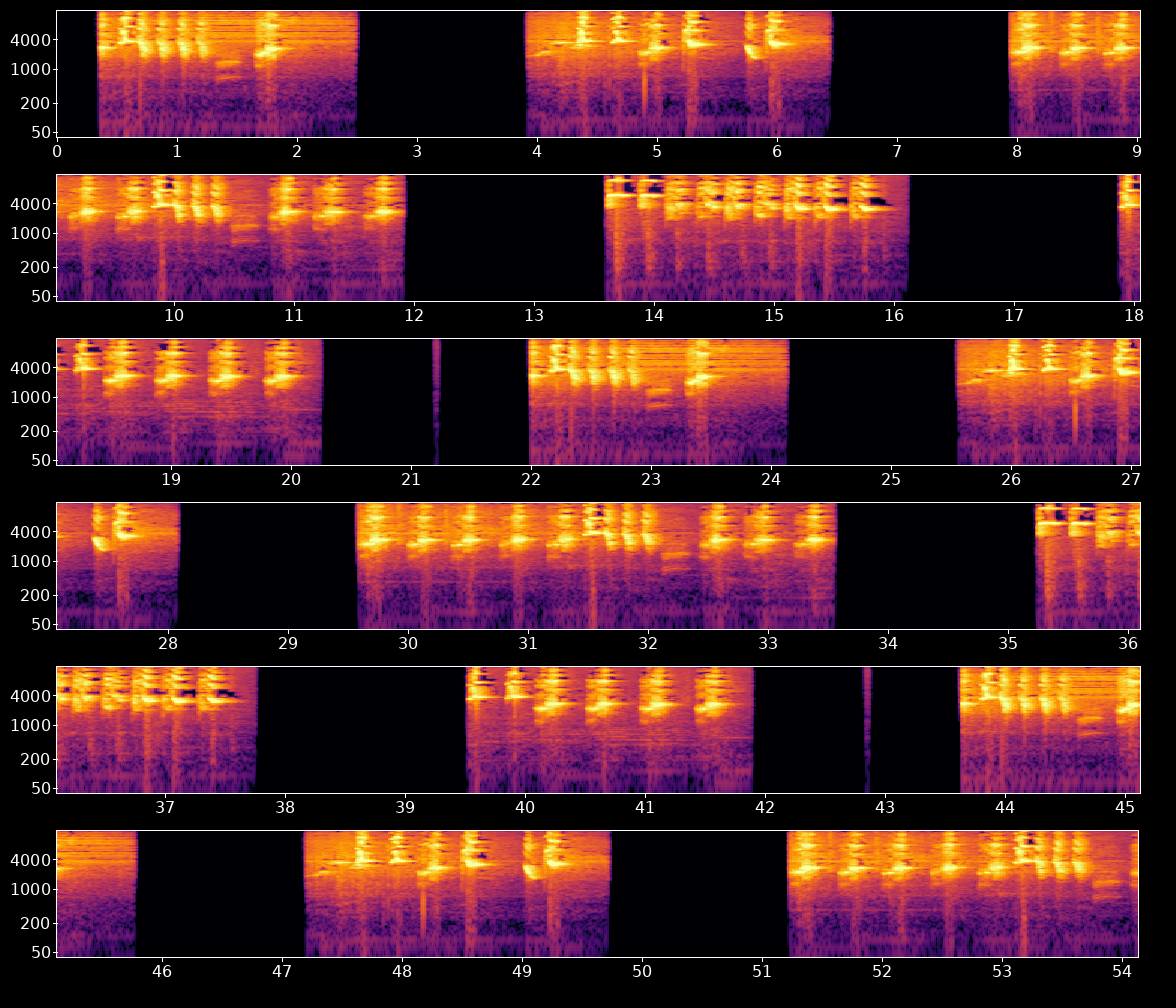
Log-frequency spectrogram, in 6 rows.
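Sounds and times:
black-winged myna chirping: 0.4s - 2.1s, 4.0s - 6.4s, 8.0s - 11.9s, 13.6s - 16.0s, 17.9s - 20.2s, 22.0s - 23.8s, 25.6s - 28.1s, 29.6s - 33.6s, 35.3s - 37.6s, 39.6s - 41.9s, 43.6s - 45.4s, 47.2s - 49.7s, 51.2s - 54.1s.

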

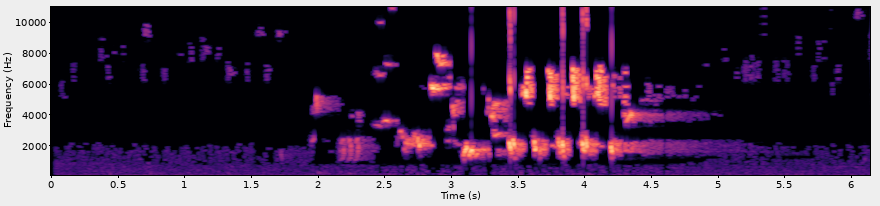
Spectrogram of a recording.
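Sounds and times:
common nightingale singing: 2.0s - 4.9s.

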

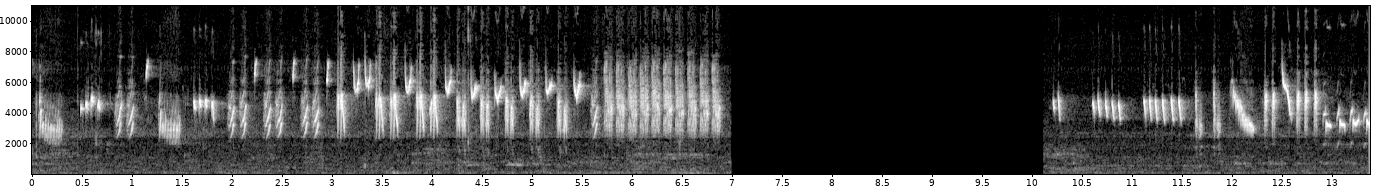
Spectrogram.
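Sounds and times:
black-browed reed warbler singing: 0.0s - 7.0s, 10.2s - 13.3s.

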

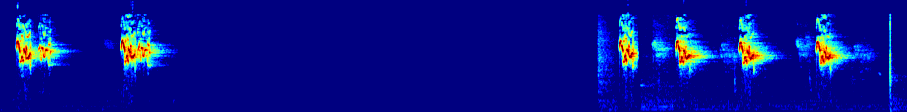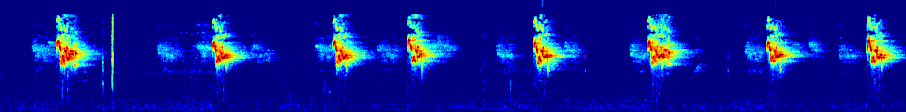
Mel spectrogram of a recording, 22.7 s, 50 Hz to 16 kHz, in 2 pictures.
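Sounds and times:
parakeet giving sharp calls: 0.2s - 2.2s, 7.8s - 11.1s, 11.7s - 12.6s, 13.2s - 22.6s.

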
